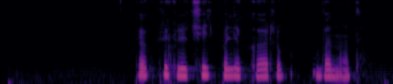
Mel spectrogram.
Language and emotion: Russian, neutral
